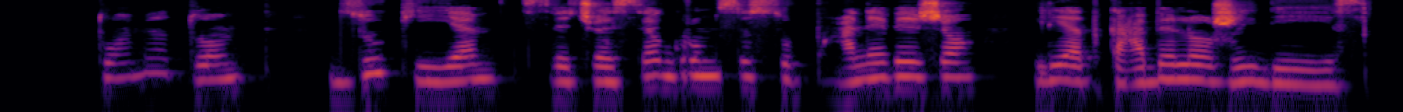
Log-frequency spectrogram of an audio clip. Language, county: Lithuanian, Šiauliai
